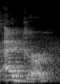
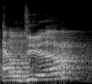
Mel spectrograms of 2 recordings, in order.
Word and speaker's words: Eldar: Okay, that's Edgar. No, it's not. Eldar. Okay.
